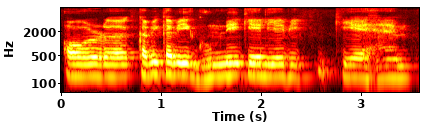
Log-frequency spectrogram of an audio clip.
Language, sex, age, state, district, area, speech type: Urdu, male, 18-30, Bihar, Darbhanga, rural, spontaneous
